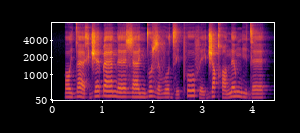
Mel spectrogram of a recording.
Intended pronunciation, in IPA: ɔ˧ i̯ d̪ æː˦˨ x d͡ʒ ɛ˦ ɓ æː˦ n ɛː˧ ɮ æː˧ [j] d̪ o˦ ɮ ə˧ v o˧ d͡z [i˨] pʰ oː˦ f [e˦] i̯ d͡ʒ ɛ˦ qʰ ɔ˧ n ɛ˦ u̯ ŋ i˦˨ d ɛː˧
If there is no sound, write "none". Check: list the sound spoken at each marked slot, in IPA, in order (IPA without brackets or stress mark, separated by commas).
ɲ, i˨, e˨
